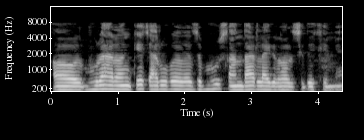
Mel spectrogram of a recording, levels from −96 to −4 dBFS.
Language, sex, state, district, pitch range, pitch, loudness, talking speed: Maithili, female, Bihar, Darbhanga, 150-170 Hz, 160 Hz, -26 LUFS, 190 wpm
